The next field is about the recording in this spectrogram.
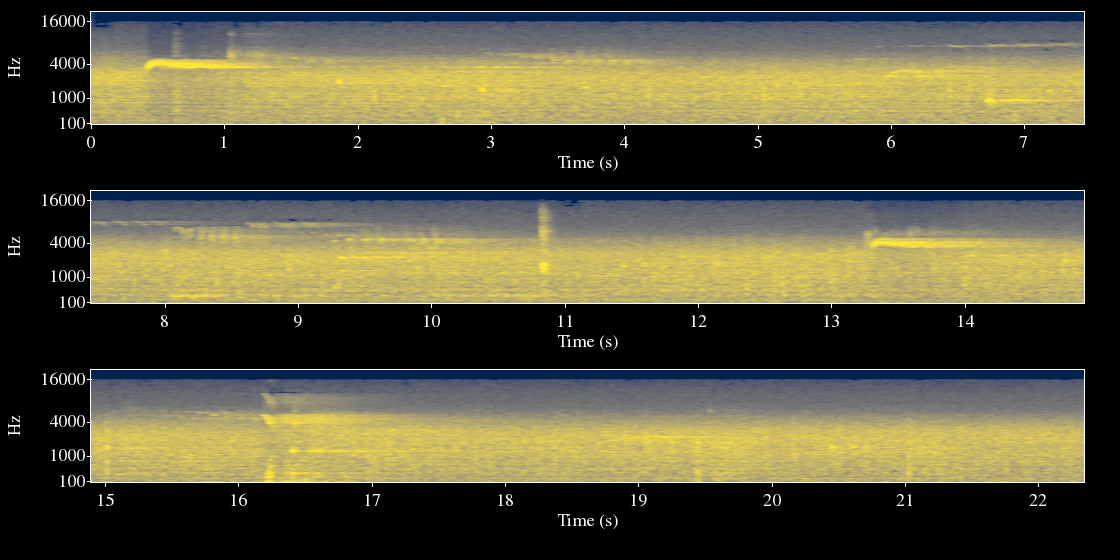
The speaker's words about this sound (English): So here we got a reverb. Let's take kind of a slow LFO into the reverb time.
